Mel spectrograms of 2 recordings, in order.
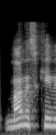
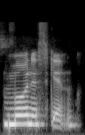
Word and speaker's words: Måneskin: Am I correct that Maneskin is a Danish word? – It is. It's actually pronounced Måneskin.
